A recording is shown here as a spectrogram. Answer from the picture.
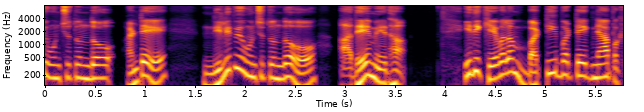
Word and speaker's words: మేధా: మేధా అని పలకాలి. పొరపాటున ఒత్తు లేకుండా మేధా అని పలికామ అనుకోండి దానికి అర్థం శరీరంలో ఉండే కొవ్వు అని మారిపోతుంది.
